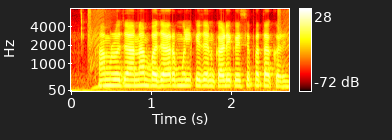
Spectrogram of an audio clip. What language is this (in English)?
Magahi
